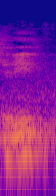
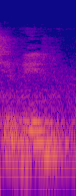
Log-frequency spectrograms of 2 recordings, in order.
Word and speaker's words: شریر: عربوں میں شرارت یا شریر جو ہے اردو میں ہم پروناؤنس کرتے ہیں شریر, لیکن اس کا جو صحیح تلفظ عربی میں وہ شریر.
